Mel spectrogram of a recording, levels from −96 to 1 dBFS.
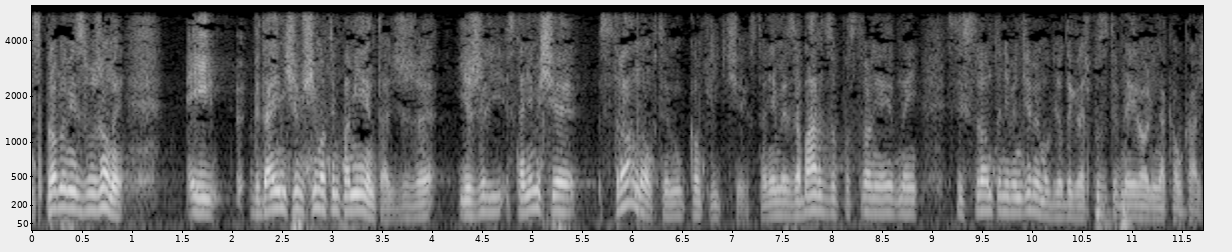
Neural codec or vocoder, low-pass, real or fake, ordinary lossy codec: none; 5.4 kHz; real; none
